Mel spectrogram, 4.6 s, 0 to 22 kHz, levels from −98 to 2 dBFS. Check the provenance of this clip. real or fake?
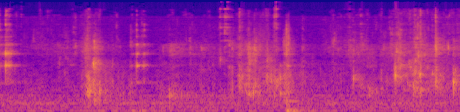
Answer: fake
